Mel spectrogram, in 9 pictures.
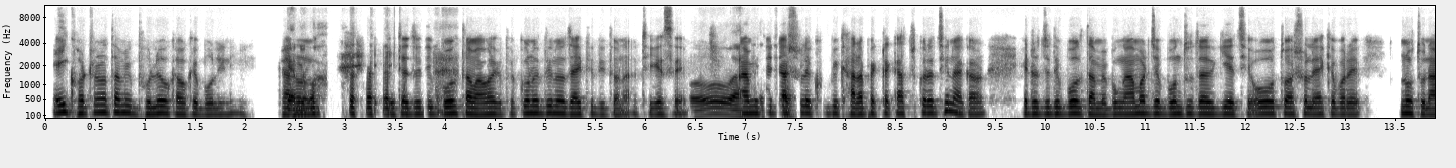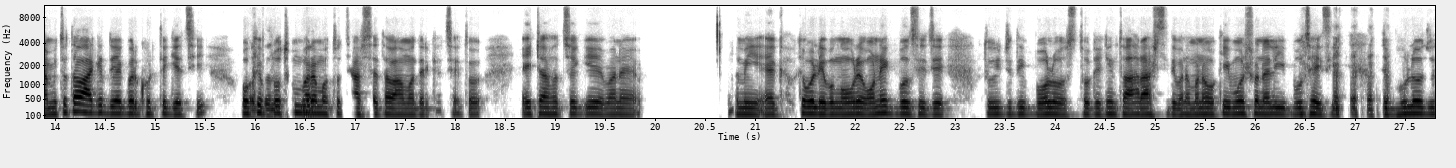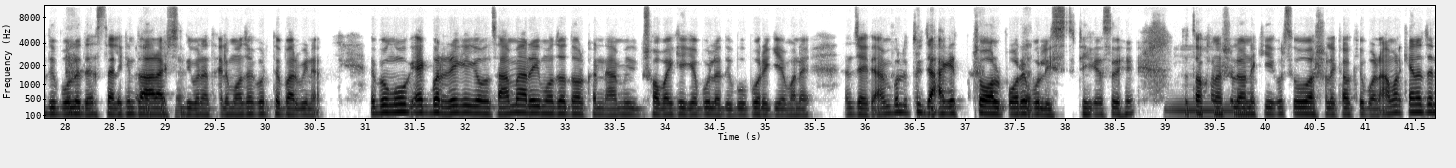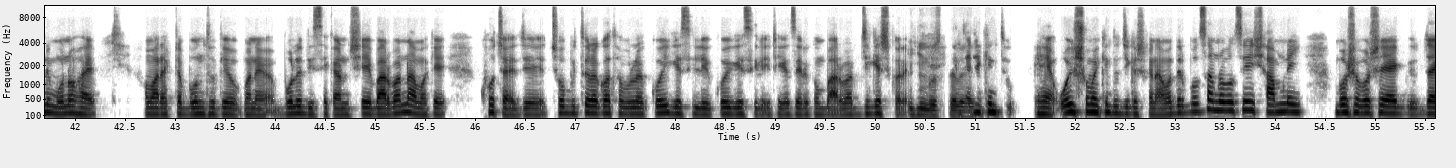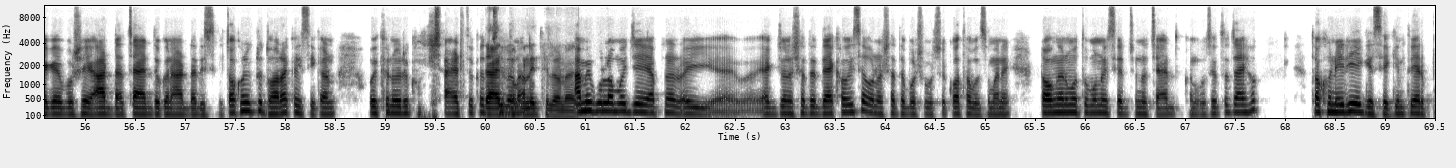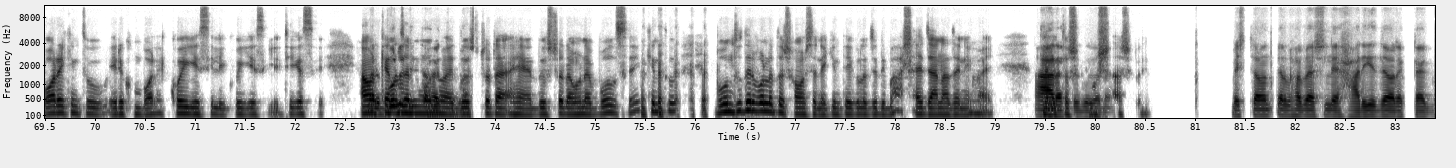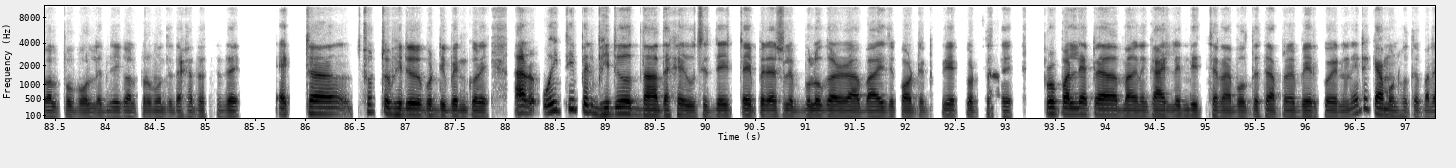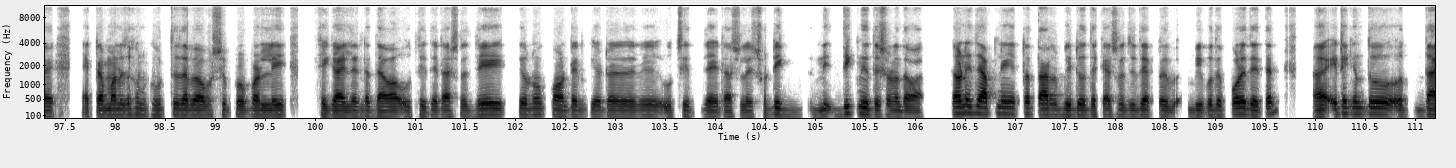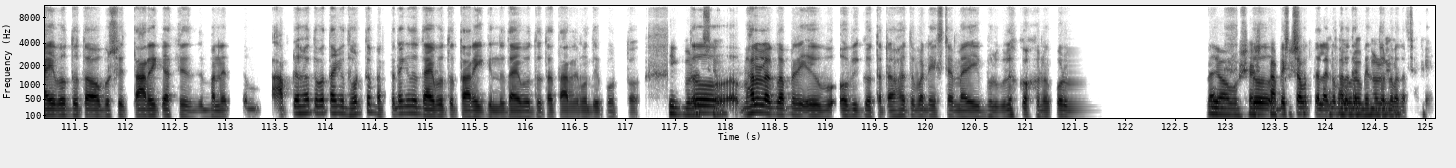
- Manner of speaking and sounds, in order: laugh; tsk; in English: "emotionally"; laugh; laughing while speaking: "ঠিক আছে?"; chuckle; laughing while speaking: "ওরকম চায়ের দোকান ছিল না"; chuckle; tapping; "ব্লগার" said as "ব্লুগারা"; other noise; in English: "guideline"
- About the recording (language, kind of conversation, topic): Bengali, podcast, আপনি কি কখনও কোথাও হারিয়ে গিয়েছিলেন, আর তারপর কী ঘটেছিল?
